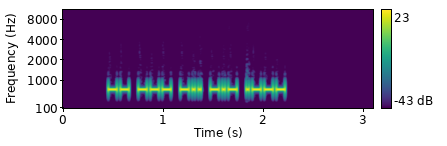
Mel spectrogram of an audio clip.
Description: Morse code, heard as a keyed tone, about 39 wpm, 700 Hz. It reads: MODKJ
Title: Code Groups - 5 Letter:Numbers - 40wpm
